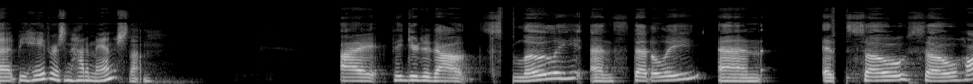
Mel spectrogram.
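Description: Right after "I figured it out", at 4.97 s, there's a wireless microphone squelch dropout running to 5.15 s. The radio link from the FM mic fades, hiss swells briefly, and then the receiver's squelch slams the output shut for about 128 ms, leaving a dead hole before the talker comes back. The same thing happens again from 8.31 to 8.48 s, with a mute of about 130 ms and that same rise of static going in.

Between those, at 6.30 to 6.34 s, there's an overlap between stream segments. Two chunks of the stream claim the same stretch of time, so the player trims the shared bit. That throws away a sliver of audio that was never actually duplicated. You hear it as a small click or skip where the waveform jumps across the gap. The stream was cut into 4-second segments.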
